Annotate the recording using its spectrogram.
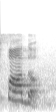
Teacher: the P sound changed to F which is a voiceless fricative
